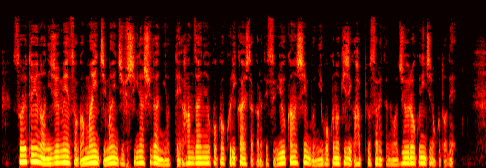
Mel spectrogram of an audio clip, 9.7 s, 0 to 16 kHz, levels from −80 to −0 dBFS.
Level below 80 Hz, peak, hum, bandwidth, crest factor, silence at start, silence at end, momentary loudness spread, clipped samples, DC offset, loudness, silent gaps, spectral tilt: -44 dBFS; -6 dBFS; none; 11 kHz; 16 dB; 0.3 s; 0 s; 10 LU; under 0.1%; under 0.1%; -22 LUFS; none; -6 dB/octave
